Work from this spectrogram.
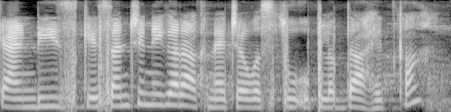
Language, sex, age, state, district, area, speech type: Marathi, female, 30-45, Maharashtra, Buldhana, urban, read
